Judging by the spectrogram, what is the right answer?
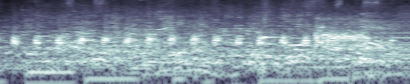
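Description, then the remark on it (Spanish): A hen clucks in a quick, steady series of short pulses, moderately loud, over a low droning background. “Los padres de los animales preguntaron a la madre gallina.”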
